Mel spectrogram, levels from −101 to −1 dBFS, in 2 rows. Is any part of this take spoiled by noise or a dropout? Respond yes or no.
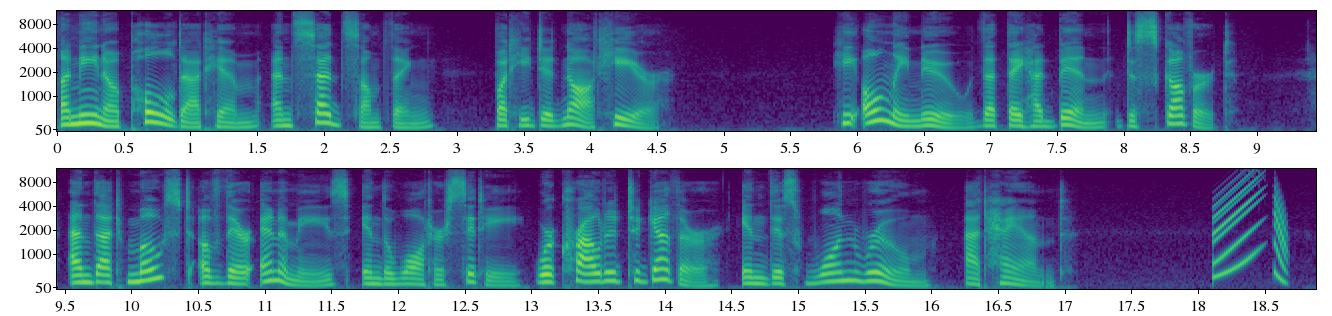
yes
